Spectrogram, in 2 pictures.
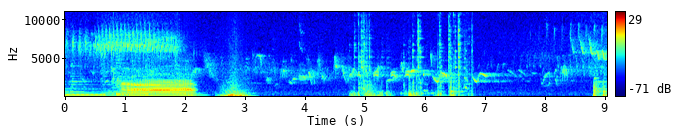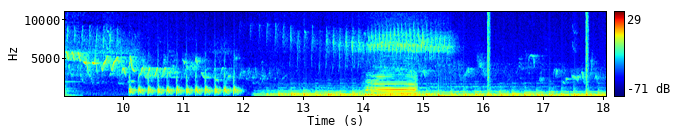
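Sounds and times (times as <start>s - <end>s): birds chirping: 0.0s - 18.0s
low whoosh: 2.5s - 3.2s.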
